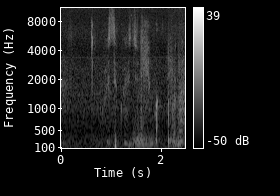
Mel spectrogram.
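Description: Faint whispering and low murmured voices, a few short hissy syllables with quiet gaps between them.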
